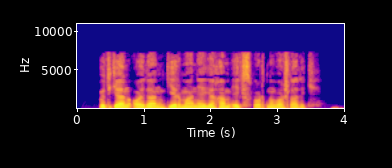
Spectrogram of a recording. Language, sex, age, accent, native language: Uzbek, male, 18-24, Farg'ona, Uzbek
